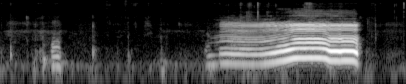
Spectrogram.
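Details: A billy goat, a male known for funny noises the others never make, gives one long, loud, wavering bleat of about a second and a half after a few soft thuds.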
